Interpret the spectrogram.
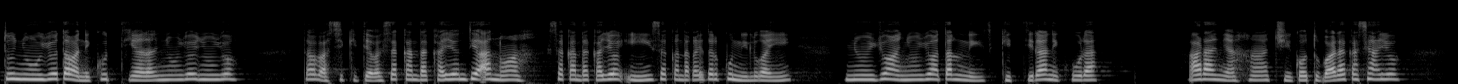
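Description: A speech recording with no technical faults to point to. Nothing in it marks a problem at any moment.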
